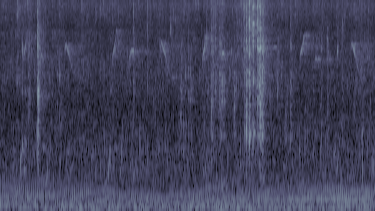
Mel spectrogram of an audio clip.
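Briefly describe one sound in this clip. A dog paws at water, making small splashes.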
